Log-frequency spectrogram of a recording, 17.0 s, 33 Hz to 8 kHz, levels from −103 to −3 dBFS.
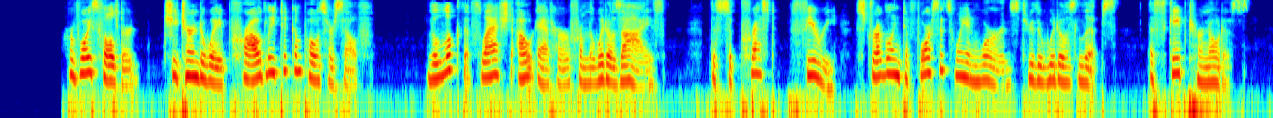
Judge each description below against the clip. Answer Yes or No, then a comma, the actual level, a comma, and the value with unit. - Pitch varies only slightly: No, average, 5.3 semitones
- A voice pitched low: No, high, 205 Hz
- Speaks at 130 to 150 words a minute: Yes, slow, 135 wpm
